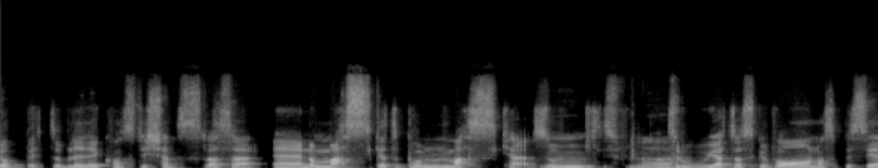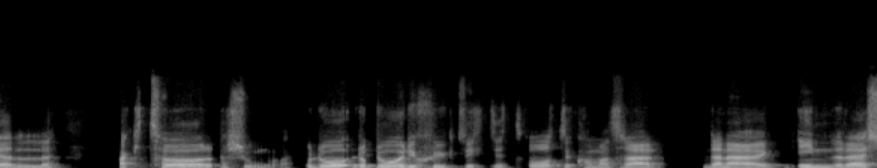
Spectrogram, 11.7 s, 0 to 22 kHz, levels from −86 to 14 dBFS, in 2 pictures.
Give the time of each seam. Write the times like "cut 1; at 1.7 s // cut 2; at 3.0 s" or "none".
cut 1; at 1.8 s // cut 2; at 3.6 s // cut 3; at 7.2 s // cut 4; at 7.8 s // cut 5; at 8.3 s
